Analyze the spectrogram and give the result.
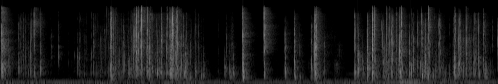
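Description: A clear cellophane bag full of dried potpourri botanicals is pressed and crunched with the fingertips. Quiet, bright, dry crinkles and crackles come in irregular bursts and clusters, each snapping off almost at once with no ring.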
